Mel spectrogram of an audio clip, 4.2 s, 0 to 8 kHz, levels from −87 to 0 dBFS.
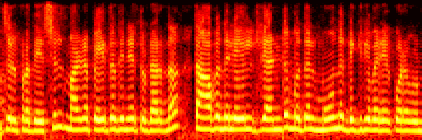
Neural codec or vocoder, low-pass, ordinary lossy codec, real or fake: codec, 16 kHz, 4 kbps, FunCodec, trained on LibriTTS, 50 frames a second; 7.2 kHz; Opus, 32 kbps; fake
